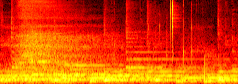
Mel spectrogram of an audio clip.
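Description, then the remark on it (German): A long, deep breath out during a yoga session, a breathy rush that fades over a couple of seconds, over a steady, soft sustained musical drone with no talking. “Wir spüren unsere Körper von innen heraus und atmen einmal tief ein und wieder aus.”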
